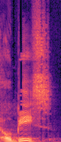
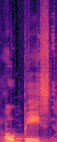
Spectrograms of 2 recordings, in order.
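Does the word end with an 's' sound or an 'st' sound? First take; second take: s; st. First: It ends with a plain s sound. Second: It ends like the word beast. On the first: The speaker calls it right. "It's obese" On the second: The speaker calls it wrong. "But you're saying obese"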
